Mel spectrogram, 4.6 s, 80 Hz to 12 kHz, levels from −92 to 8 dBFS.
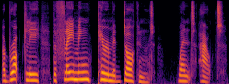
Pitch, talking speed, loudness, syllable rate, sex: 235 Hz, 80 wpm, -17 LUFS, 3.9 syllables/s, female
